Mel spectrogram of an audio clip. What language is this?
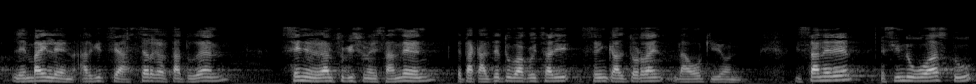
Basque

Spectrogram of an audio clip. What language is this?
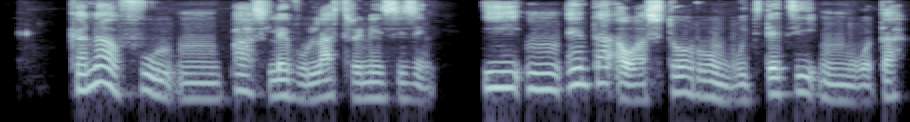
Nigerian Pidgin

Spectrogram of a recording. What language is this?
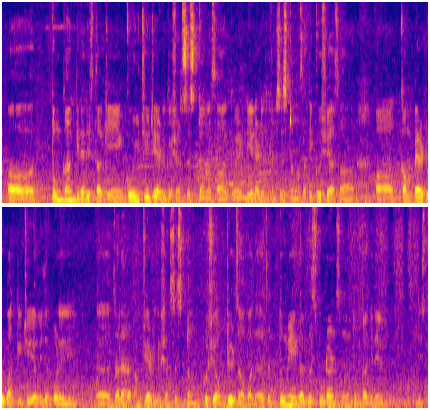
Konkani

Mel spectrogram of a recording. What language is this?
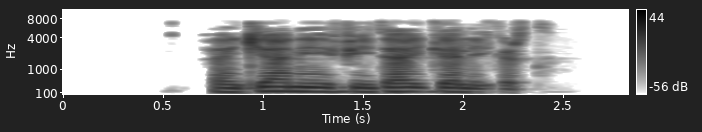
Central Kurdish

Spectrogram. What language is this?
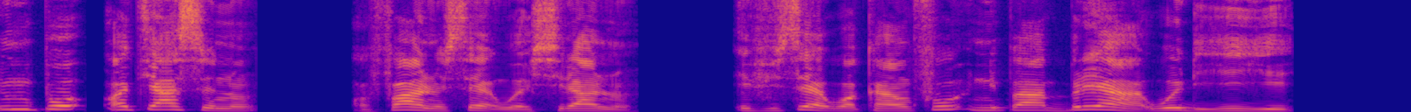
Akan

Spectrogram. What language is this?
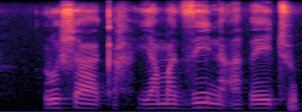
Venda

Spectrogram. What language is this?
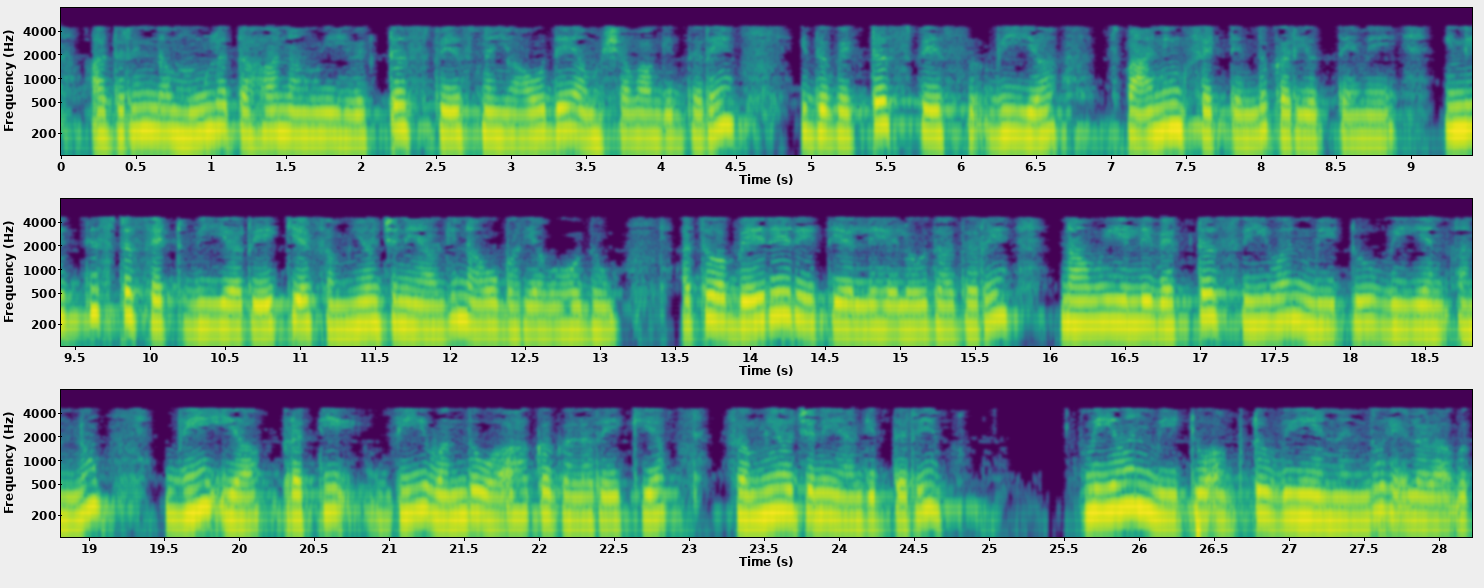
Kannada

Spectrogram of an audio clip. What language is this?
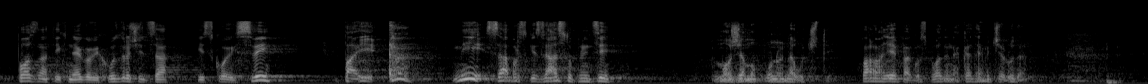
Croatian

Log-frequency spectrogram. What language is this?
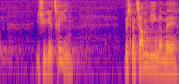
Danish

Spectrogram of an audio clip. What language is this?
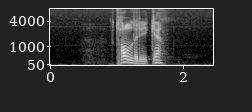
Norwegian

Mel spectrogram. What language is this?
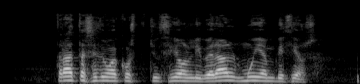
Galician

